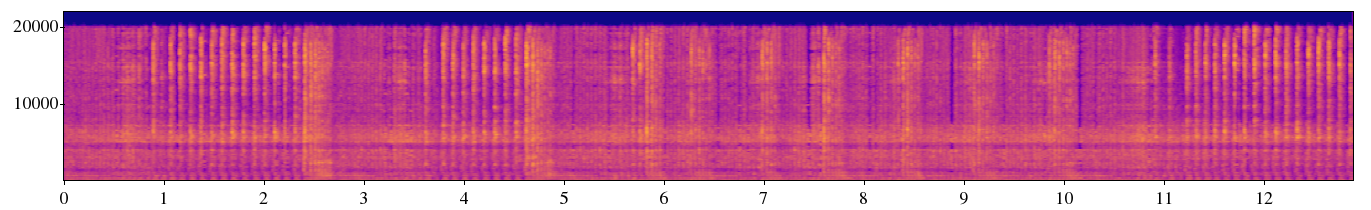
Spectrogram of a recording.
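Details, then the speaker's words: Honda CB125S single with new aftermarket Wemoto exhaust, idling and blipping: sharp, loud popping bark on every firing pulse, almost like it's unbaffled; excessively loud aftermarket exhaust. "I'll be honest, I don't like it, and I don't say that lightly. It's just too loud. It's almost like it's unbaffled. It's got a really sharp bark to it"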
